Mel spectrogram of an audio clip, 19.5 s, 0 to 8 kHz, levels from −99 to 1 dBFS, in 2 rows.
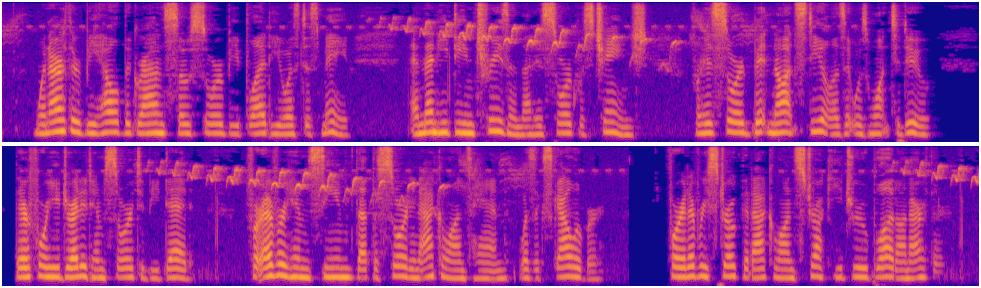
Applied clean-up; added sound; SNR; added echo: none; Bird vocalization, bird call, bird song; 12 dB; none.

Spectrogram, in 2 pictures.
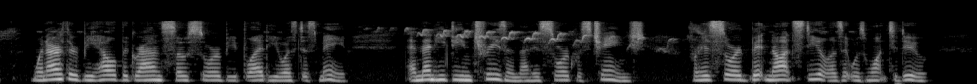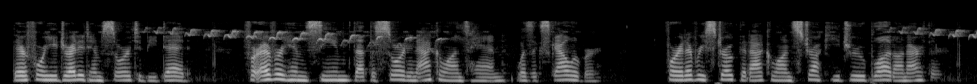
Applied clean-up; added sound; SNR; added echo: neural mask model Resemble Enhance denoiser.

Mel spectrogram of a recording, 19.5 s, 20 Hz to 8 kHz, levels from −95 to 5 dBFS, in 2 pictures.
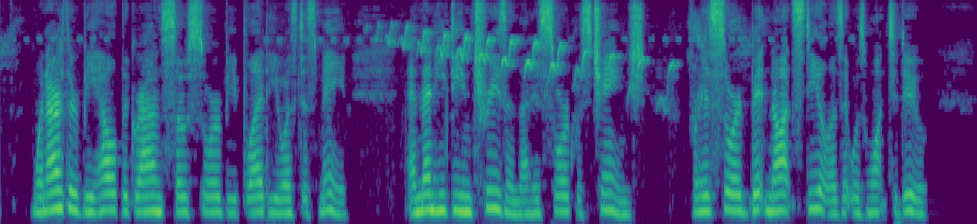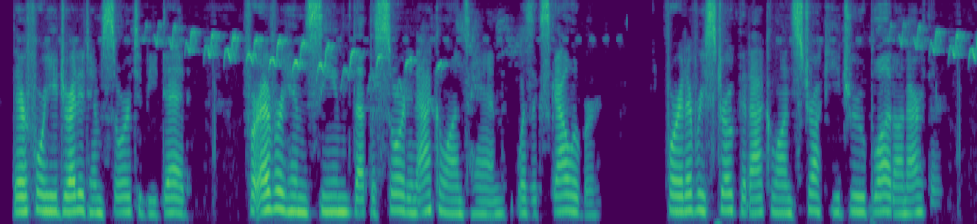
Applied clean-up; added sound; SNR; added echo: classical method spectral subtraction.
